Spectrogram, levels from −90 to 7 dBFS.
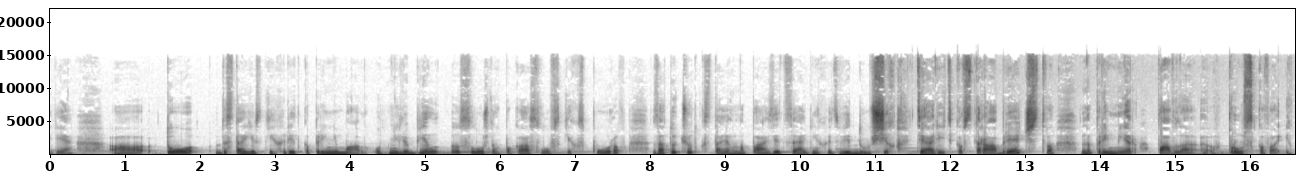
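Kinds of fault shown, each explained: Pre-emphasis left on: from 10.92 s to the end at 16.60 s, the top end jumps up. It sounds like the treble boost that FM uses before transmission, the 75 µs curve, was never undone by the matching de-emphasis on playback. Around 10 kHz it sits about 14 dB hotter relative to 1 kHz, so that last stretch comes across thin, glassy and bright, with sibilant-type edges.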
